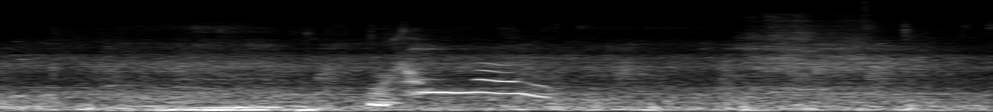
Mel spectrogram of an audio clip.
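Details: Loud, cheeky stray cat met on the street lets out a drawn, bending meow with rising and falling harmonics near the two-second mark, preceded by a brief lower sound; low traffic-like rumble underneath.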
